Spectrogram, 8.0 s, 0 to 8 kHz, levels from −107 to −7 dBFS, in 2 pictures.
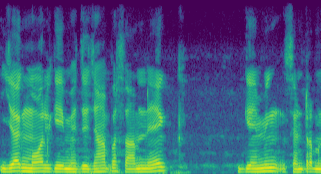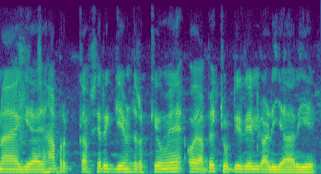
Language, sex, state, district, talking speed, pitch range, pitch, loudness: Hindi, male, Uttar Pradesh, Lucknow, 240 wpm, 125-140 Hz, 130 Hz, -16 LUFS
